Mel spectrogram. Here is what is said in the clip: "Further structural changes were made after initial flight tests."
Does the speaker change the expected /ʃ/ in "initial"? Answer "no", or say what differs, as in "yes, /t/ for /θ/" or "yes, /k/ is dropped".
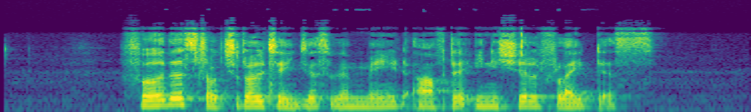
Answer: no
